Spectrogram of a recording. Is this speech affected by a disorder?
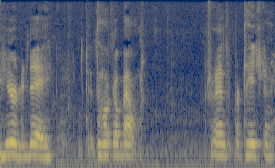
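Yes: cerebral palsy.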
